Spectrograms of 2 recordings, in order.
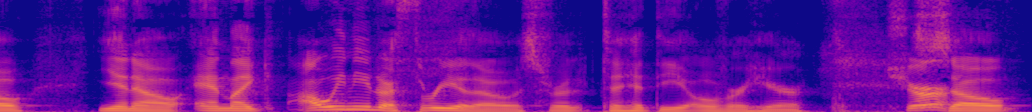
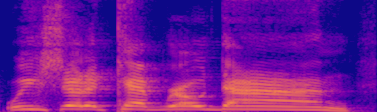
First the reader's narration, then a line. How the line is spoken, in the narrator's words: someone yelling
